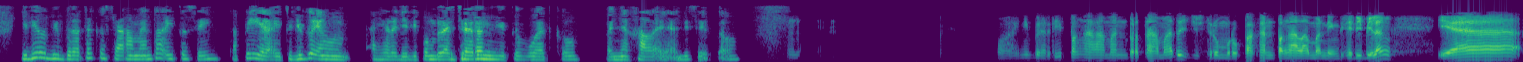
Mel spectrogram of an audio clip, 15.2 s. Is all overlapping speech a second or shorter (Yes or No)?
Yes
